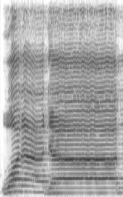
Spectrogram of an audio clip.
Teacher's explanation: وقف کی صورت میں ہم نے نون کے اوپر جو دو پیش دیکھ رہے ہیں ان کو ادا نہیں کرنا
